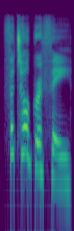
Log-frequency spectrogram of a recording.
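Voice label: "photography", English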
